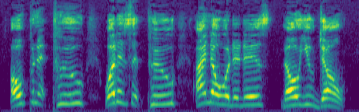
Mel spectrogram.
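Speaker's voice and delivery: high, loud excited crowd voices; eager clamour. A narrator's reading. Everyone urging Pooh to open his present, high and loud. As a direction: shout over each other eagerly.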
